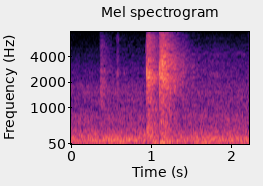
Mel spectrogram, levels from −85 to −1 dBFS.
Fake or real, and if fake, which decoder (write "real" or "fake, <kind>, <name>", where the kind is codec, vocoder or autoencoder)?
real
